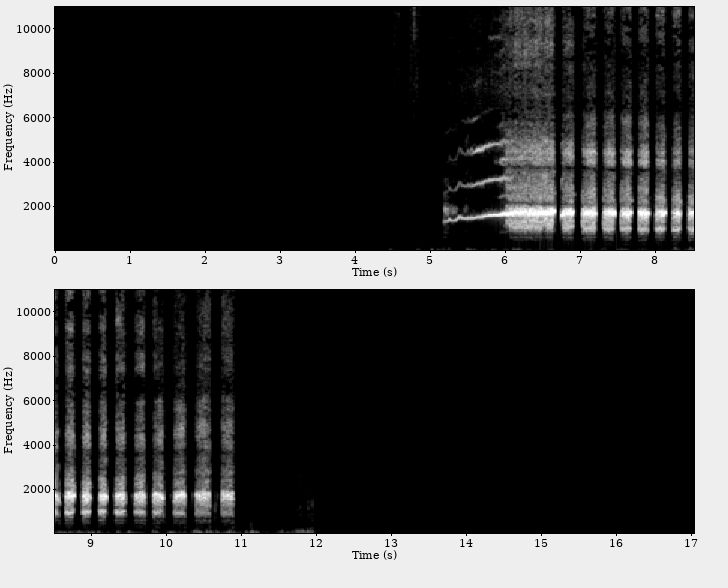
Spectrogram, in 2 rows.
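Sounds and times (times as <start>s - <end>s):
hen calling with rising note: 5.2s - 9.5s
hen clucking rapidly: 5.2s - 11.0s.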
